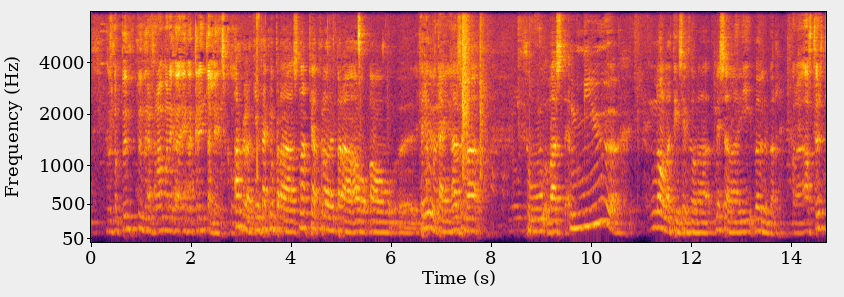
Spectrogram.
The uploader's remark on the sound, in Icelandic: Já, þessi þáttur var live og við viljum benda á að hljóðgæðin eru ekki frábær. Þátturinn endar fremur snögglega en það var út af þessum margfrægu tæknilegu örðugleikum.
